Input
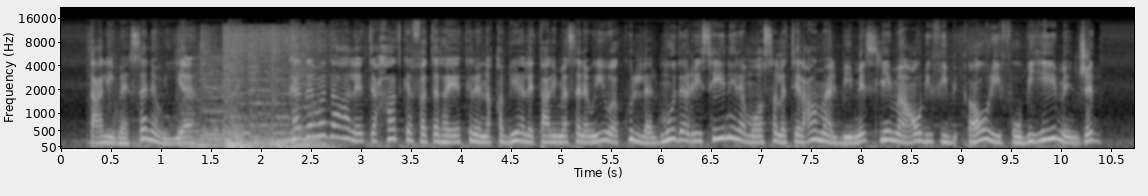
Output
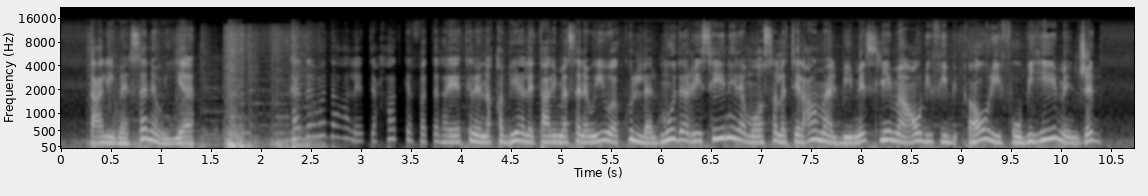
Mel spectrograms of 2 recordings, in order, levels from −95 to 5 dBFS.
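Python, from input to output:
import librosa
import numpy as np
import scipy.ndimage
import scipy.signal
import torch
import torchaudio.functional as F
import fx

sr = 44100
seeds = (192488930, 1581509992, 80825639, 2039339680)

y = fx.low_shelf(x, sr, hz=100.0, db=7.5)
y = fx.upward_expand(y, sr, threshold_db=-36.0, expansion=2.5, at=(1.31, 3.87), fade=0.02)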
